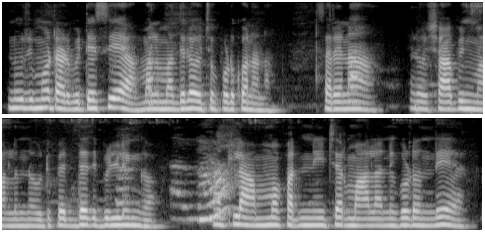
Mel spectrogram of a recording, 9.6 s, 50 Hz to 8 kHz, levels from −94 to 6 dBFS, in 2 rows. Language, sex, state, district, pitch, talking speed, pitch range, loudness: Telugu, female, Andhra Pradesh, Annamaya, 190 Hz, 145 wpm, 180-200 Hz, -16 LUFS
